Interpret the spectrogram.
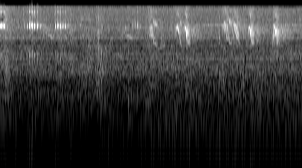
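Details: Broad-tailed hummingbirds fighting and drinking sugar water: faint, high, thin chip notes repeated irregularly at a quick pace over a steady background hiss.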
